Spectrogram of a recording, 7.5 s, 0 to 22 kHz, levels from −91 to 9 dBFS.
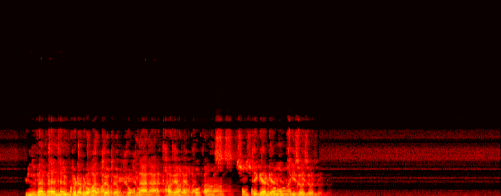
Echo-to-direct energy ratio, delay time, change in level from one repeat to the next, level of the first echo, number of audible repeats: -4.0 dB, 139 ms, -16.0 dB, -4.0 dB, 2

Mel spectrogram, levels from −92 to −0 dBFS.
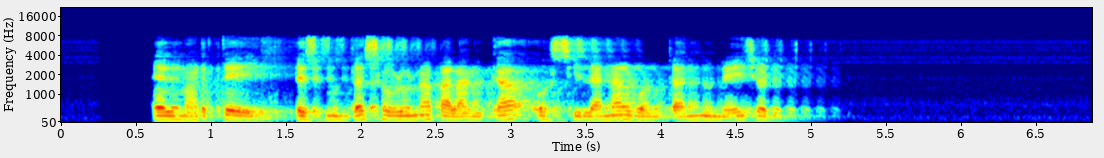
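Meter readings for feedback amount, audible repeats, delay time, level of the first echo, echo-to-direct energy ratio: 45%, 4, 98 ms, -12.0 dB, -11.0 dB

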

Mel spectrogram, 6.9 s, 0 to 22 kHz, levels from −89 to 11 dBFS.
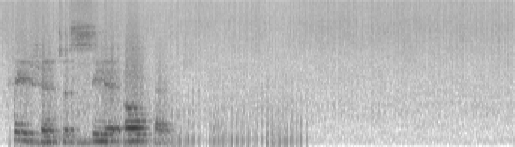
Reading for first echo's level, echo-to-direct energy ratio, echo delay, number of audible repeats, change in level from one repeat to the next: -4.0 dB, -4.0 dB, 77 ms, 2, -13.5 dB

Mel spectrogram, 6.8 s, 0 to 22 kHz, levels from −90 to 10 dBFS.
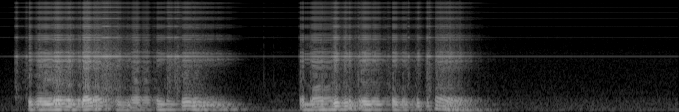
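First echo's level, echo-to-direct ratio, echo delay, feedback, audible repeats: -5.0 dB, -4.5 dB, 99 ms, 27%, 3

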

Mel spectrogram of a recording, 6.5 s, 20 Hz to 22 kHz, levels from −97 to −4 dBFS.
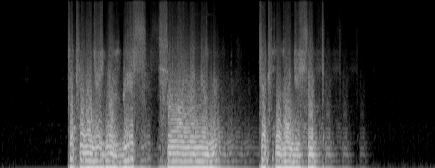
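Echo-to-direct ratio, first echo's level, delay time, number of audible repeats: -19.0 dB, -19.5 dB, 257 ms, 2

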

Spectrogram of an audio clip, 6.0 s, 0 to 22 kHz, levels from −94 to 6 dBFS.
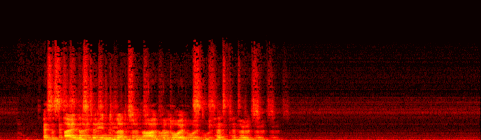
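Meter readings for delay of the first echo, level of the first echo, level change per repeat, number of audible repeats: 188 ms, -10.0 dB, -10.5 dB, 2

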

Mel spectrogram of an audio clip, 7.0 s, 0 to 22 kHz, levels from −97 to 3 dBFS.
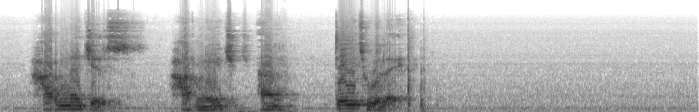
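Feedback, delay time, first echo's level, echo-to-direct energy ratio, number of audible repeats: no regular repeats, 156 ms, -16.5 dB, -16.5 dB, 1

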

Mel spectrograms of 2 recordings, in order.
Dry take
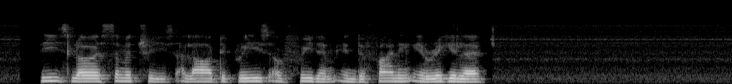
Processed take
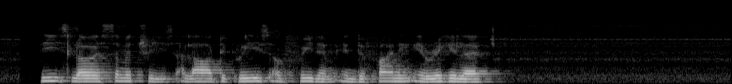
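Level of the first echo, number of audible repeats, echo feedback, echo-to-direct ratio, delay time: -14.0 dB, 2, 25%, -13.5 dB, 120 ms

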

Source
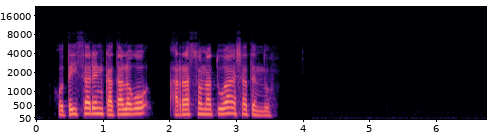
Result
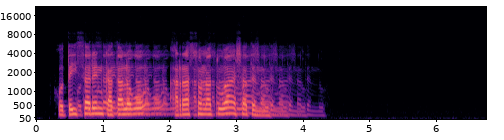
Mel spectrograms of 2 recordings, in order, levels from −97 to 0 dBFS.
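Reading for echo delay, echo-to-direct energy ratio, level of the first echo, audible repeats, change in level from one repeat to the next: 273 ms, -10.5 dB, -11.5 dB, 3, -7.5 dB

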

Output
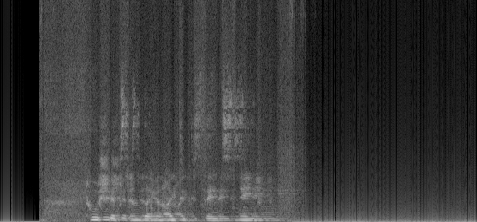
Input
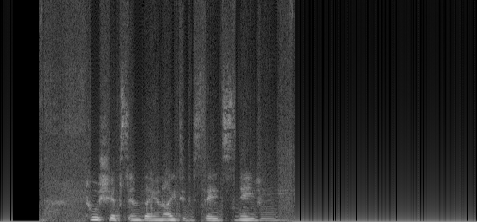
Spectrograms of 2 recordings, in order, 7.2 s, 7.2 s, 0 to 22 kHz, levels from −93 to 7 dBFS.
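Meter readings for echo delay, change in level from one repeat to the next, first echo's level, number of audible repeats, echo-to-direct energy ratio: 171 ms, -14.0 dB, -7.5 dB, 2, -7.5 dB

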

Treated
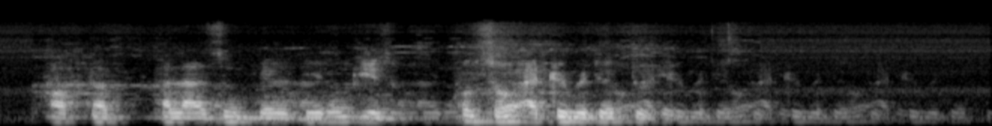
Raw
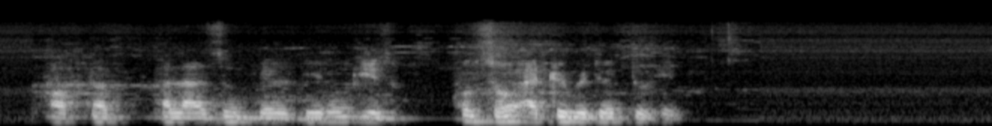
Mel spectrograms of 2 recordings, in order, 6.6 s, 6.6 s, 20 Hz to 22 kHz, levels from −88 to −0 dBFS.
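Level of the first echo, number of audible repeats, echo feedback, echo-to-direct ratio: -21.0 dB, 3, 48%, -20.0 dB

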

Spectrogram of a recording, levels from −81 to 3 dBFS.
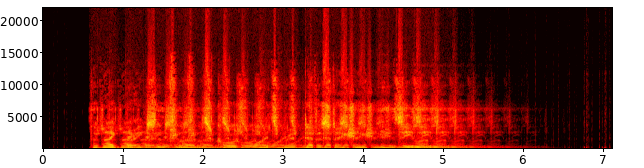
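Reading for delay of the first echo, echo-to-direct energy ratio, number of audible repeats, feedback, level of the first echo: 226 ms, -3.0 dB, 6, 51%, -4.5 dB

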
